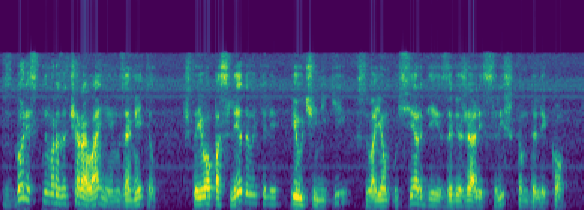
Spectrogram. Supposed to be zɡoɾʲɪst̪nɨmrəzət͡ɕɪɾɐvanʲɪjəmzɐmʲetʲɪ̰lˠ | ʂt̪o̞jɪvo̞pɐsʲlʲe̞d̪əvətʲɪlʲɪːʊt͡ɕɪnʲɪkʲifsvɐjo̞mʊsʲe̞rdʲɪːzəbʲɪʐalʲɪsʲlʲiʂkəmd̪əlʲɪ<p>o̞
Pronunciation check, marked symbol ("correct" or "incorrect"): incorrect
